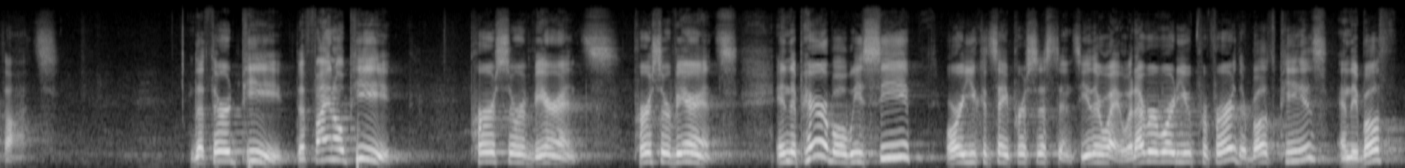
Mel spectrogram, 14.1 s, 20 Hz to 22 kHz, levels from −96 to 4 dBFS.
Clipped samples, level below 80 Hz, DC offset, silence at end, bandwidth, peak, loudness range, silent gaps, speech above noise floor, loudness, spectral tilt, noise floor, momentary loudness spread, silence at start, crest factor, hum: under 0.1%; -68 dBFS; under 0.1%; 0.05 s; 14 kHz; -4 dBFS; 2 LU; none; 38 dB; -19 LUFS; -4 dB/octave; -57 dBFS; 9 LU; 0.05 s; 14 dB; none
